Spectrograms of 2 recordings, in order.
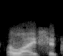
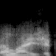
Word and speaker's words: Elisha: But he, Elisha Christian, or Elijah Christian, but it's spelled E-L-I-S-H-A.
